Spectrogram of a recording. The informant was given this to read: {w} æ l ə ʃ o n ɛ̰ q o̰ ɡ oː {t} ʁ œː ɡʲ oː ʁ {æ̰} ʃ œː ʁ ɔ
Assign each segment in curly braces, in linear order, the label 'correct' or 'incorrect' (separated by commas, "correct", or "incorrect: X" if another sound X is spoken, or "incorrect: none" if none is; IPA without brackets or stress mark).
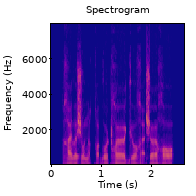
incorrect: ʁ, incorrect: ʈ, correct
